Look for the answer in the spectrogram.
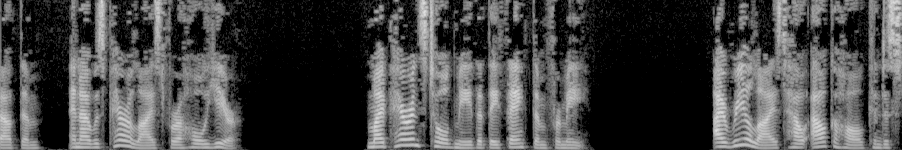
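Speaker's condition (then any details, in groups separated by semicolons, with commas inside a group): No condition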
